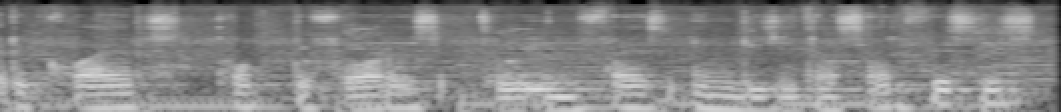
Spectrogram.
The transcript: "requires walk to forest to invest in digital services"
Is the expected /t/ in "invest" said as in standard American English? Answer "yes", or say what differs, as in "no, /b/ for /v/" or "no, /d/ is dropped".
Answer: no, /t/ is dropped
